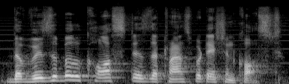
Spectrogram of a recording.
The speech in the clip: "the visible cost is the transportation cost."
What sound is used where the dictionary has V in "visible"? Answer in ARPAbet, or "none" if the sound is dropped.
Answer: V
